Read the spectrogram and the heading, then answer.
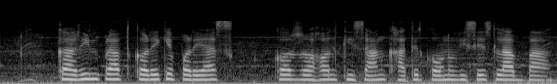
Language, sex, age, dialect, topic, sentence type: Bhojpuri, female, 18-24, Southern / Standard, agriculture, statement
